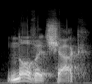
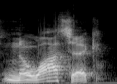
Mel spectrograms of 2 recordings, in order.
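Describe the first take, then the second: First: The middle consonant is a v sound. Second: The middle consonant is a w sound.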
